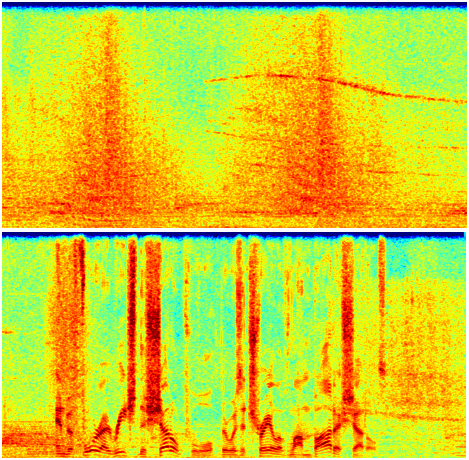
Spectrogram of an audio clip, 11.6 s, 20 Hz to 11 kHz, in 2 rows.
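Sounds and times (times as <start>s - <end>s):
sonic booms: 0.0s - 10.0s
rumbling roar: 0.0s - 11.6s
speech: 6.6s - 10.8s.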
